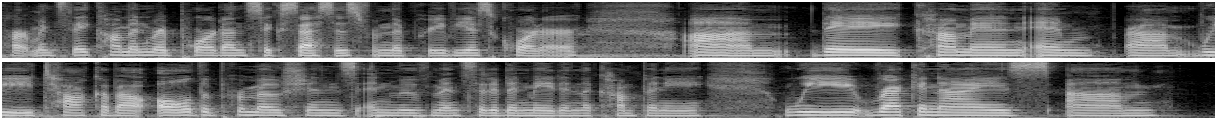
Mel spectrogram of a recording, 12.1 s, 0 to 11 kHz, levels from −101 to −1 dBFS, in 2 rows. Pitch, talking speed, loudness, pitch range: 160 Hz, 170 wpm, -20 LUFS, 155-170 Hz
